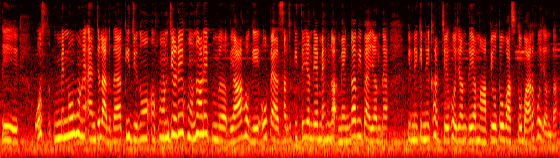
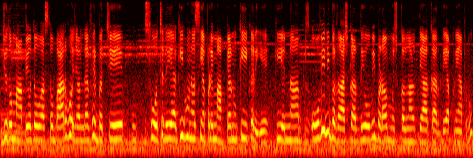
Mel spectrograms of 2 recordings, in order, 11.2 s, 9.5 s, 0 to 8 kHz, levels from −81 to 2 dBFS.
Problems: constant background noise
